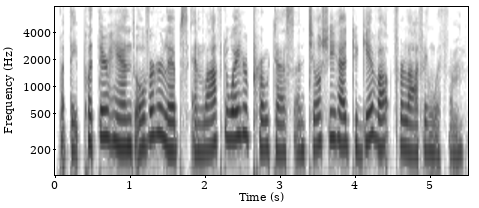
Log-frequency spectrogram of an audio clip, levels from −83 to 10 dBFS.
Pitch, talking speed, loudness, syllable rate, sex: 225 Hz, 250 wpm, -18 LUFS, 5.4 syllables/s, female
